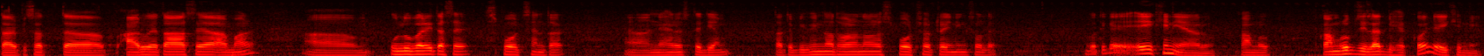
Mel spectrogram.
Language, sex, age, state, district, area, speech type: Assamese, male, 30-45, Assam, Kamrup Metropolitan, urban, spontaneous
